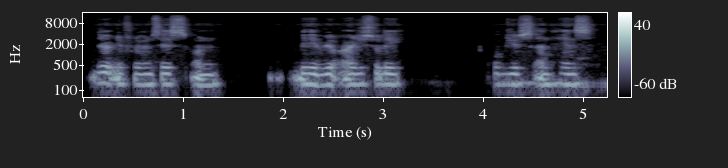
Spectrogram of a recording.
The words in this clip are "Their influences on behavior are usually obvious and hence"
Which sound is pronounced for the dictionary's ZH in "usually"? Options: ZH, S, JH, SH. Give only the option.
SH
